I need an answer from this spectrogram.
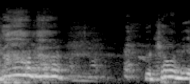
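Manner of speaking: high-pitched exasperated groan; hammed-up pleading despair; mock dismay. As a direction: act pained by each new revelation. Acted dismay at more charges.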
